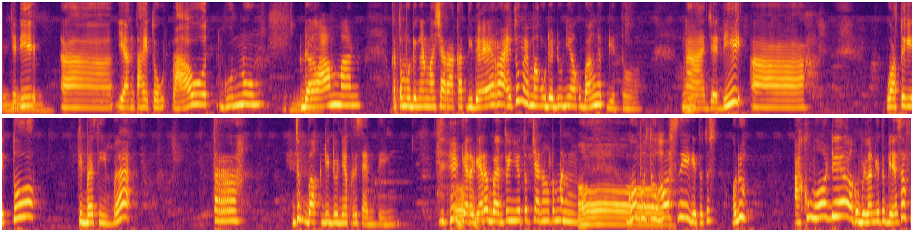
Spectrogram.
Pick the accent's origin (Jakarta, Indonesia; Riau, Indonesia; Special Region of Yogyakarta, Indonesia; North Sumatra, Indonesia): Jakarta, Indonesia; Iya memang lahir dan besar di Jakarta.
